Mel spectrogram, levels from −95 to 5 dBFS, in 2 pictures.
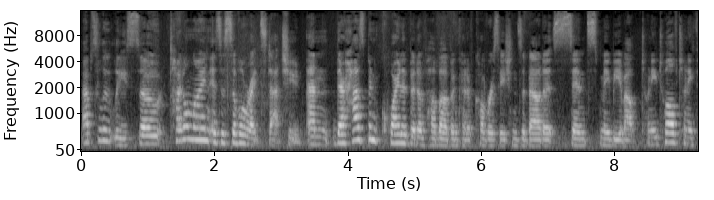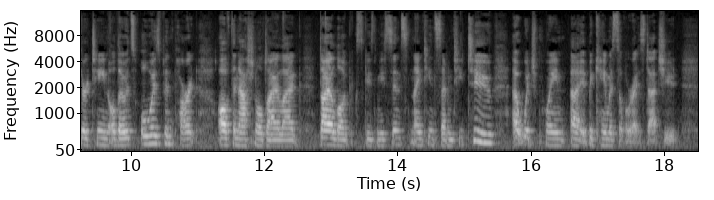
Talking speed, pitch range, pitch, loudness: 170 wpm, 165-230 Hz, 185 Hz, -24 LUFS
